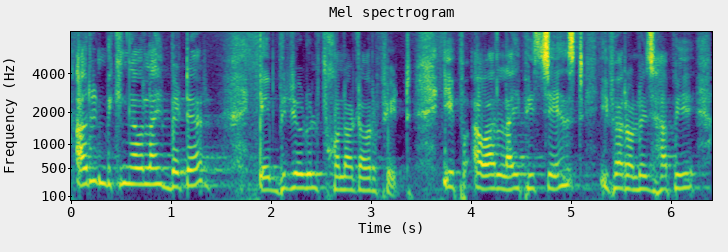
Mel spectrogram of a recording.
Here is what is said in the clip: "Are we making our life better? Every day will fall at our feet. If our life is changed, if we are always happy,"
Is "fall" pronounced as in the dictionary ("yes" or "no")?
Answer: no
